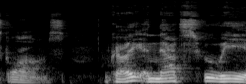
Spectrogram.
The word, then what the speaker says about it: Glamis: play, he's the thane of, that word is pronounced Glamis. It looks like Glamis, but it's Glamis.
